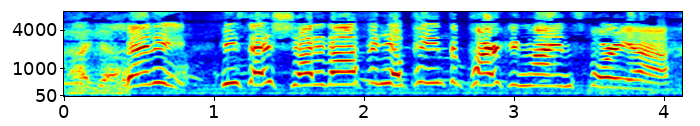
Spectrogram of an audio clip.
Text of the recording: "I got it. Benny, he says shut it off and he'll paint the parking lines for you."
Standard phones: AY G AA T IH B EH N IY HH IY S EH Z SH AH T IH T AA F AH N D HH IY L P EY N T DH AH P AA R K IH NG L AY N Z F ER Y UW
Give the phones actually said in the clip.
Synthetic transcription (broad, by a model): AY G IH B EH N IY HH IY S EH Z SH AH T IH T AA F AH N HH IY L P EY N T DH AH P AA R K IH NG L AY N Z F ER Y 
